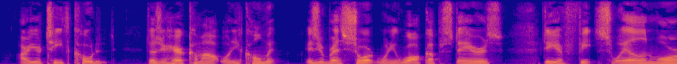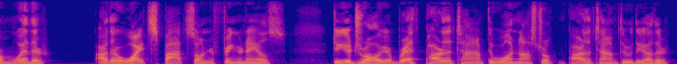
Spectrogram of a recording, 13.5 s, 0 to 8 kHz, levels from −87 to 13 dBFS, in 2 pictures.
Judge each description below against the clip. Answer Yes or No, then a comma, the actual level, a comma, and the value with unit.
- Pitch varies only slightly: Yes, narrow, 1.7 semitones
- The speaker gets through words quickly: Yes, fast, 250 wpm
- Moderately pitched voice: Yes, medium, 160 Hz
